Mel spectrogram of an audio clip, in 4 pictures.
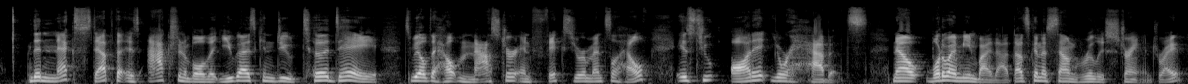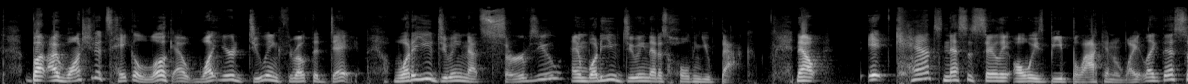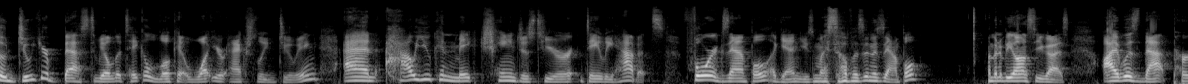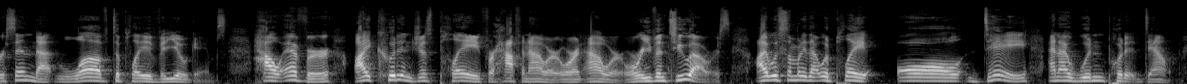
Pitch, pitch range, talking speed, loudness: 160 Hz, 135-185 Hz, 210 wpm, -21 LUFS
